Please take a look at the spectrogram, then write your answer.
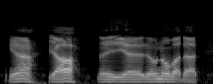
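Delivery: Prairie Canadian accent with hard Ds; lightly done Alberta accent; a touch of heavy Alberta accent. Shown as a demonstration. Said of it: "you get the Alberta accent".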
